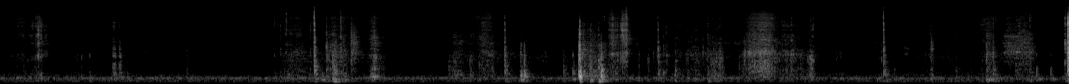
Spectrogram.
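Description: Pages of a LEGO instruction booklet being turned and handled: scattered soft paper rustles and a few small taps at irregular moments, over a faint steady hum.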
